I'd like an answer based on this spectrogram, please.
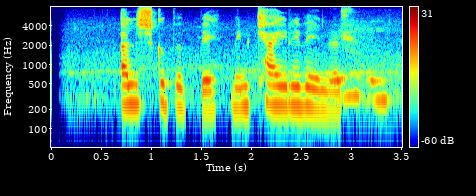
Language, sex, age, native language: Icelandic, female, 10, Icelandic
